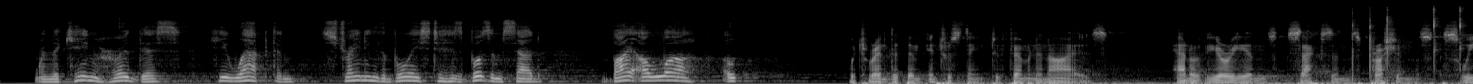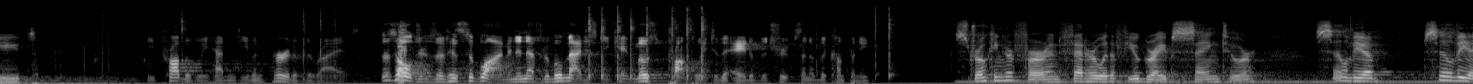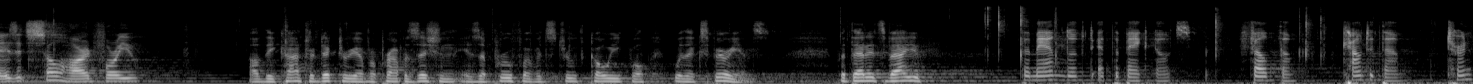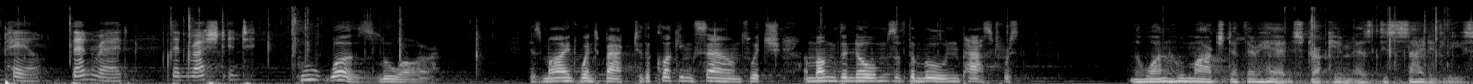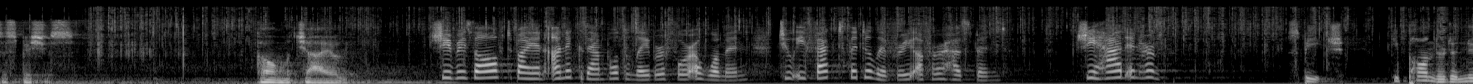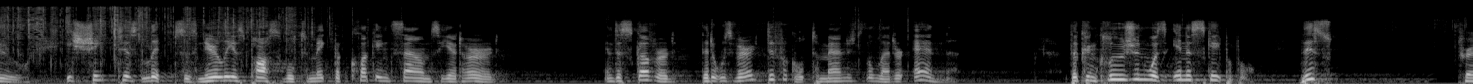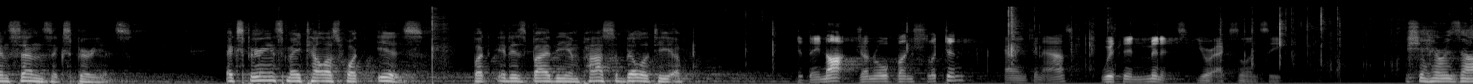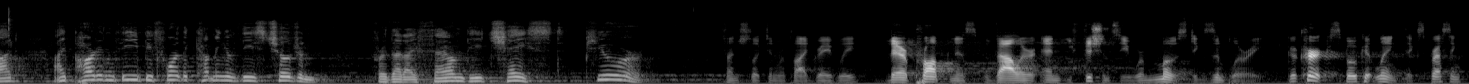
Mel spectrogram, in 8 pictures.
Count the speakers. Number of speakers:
nine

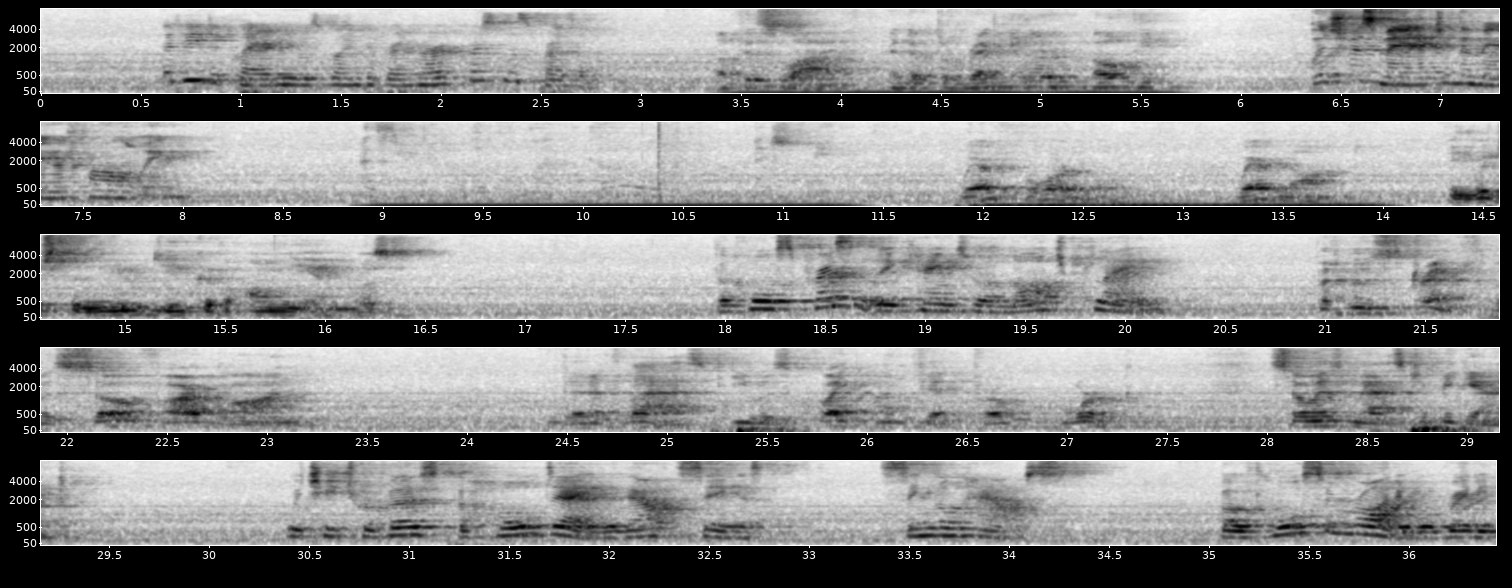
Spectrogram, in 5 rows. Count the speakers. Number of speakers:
eight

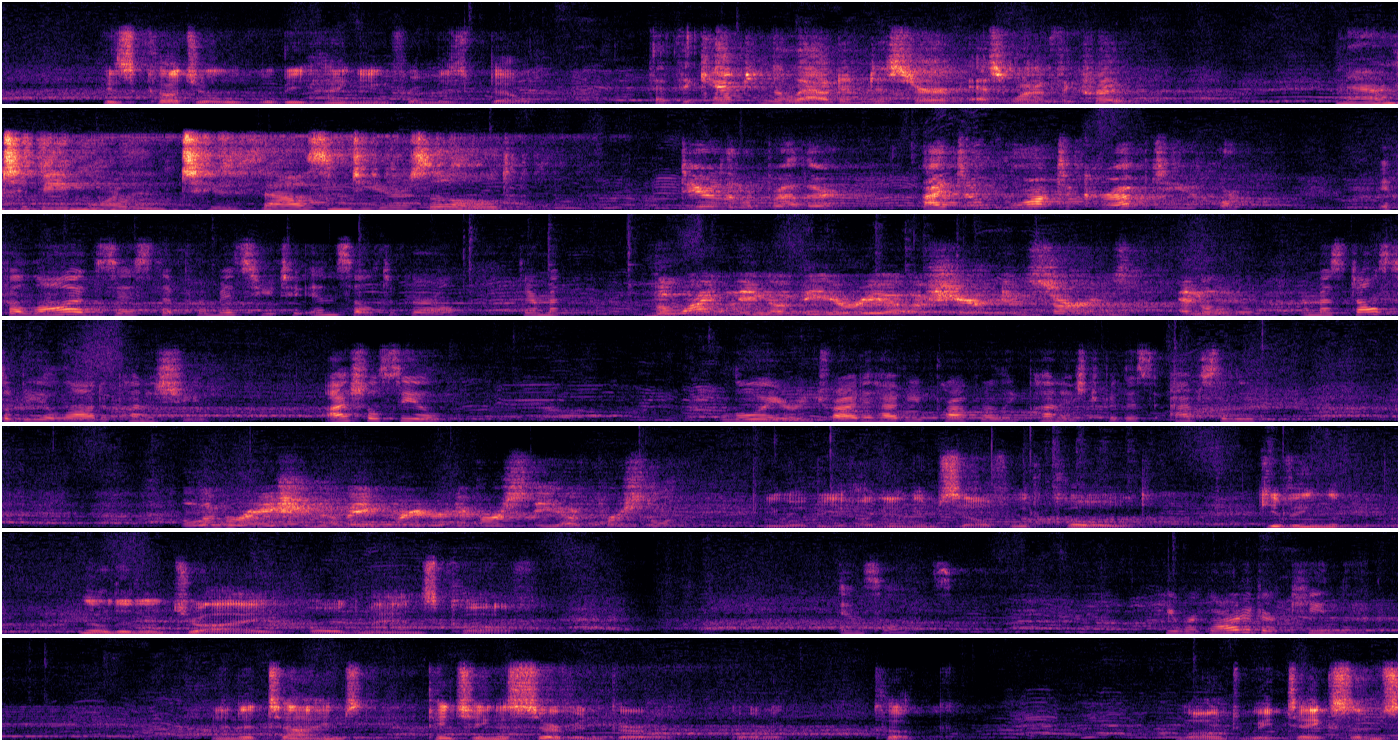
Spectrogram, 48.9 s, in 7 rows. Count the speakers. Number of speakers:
six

